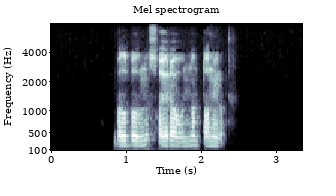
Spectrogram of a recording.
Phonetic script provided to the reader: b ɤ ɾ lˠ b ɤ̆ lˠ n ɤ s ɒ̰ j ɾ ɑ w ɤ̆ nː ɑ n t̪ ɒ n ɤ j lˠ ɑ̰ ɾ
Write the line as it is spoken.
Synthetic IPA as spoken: b ɤ lˠ b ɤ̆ lˠ n ɤ s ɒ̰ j ɾ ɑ w ɤ̆ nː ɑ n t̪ ɒ n ɤ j lˠ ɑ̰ ɾ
